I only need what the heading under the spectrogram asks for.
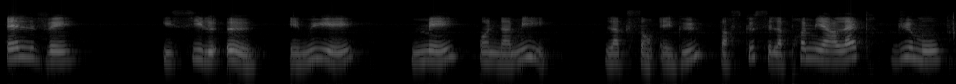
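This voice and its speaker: A woman teacher giving a classroom lesson, speaking deliberately and addressing her pupils directly. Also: mid-range voice, a bit bright, lo-fi sound. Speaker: primary school teacher.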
